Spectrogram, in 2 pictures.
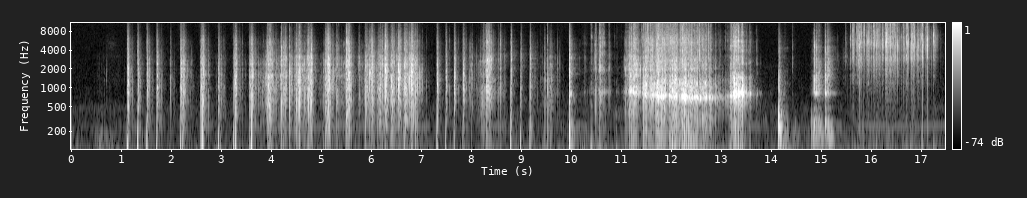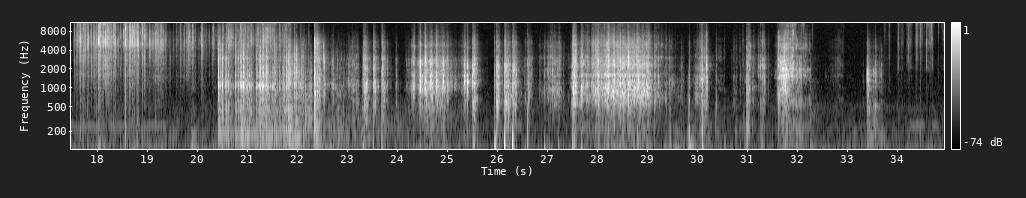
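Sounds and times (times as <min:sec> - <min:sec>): plastic wrappers crinkling: 0:10.4 - 0:13.7, 0:15.3 - 0:23.7.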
